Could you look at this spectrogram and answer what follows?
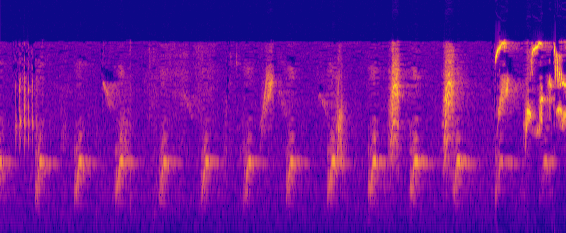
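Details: Champion oriental magpie-robin singing energetically in a full fill-in style: a low clipped note followed by an upward sweep, repeated about three times a second. A burst of higher, twittering phrases comes near the end.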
